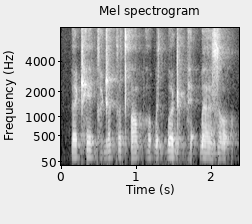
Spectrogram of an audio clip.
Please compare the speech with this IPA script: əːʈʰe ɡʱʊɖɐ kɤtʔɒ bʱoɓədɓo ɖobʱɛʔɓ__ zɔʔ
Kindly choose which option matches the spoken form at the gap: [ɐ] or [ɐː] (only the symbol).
ɐː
